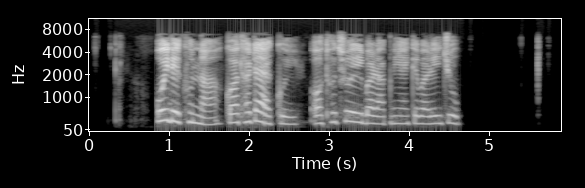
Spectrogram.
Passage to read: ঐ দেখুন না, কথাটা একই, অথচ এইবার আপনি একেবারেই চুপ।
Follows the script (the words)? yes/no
yes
